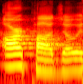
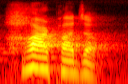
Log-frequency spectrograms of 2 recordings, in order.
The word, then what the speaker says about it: harpazo: So put an H there. It's not arpazo, it's harpazo. It's a strong alpha, okay? We don't mean by character, but we mean by pronunciation, okay? That's harpazo.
